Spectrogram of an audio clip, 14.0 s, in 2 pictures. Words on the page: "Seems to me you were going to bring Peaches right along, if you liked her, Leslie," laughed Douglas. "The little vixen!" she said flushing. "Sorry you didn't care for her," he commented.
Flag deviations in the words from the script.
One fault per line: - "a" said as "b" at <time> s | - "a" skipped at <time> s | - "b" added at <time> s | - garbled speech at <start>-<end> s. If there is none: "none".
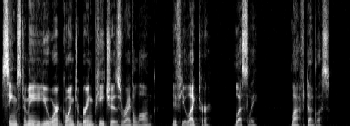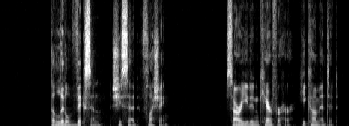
- "were" said as "weren't" at 1.0 s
